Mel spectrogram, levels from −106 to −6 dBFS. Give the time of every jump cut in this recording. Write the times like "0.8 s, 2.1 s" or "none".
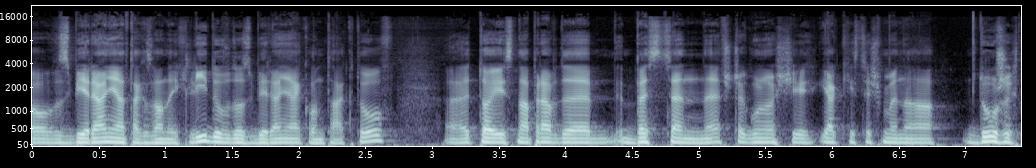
none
